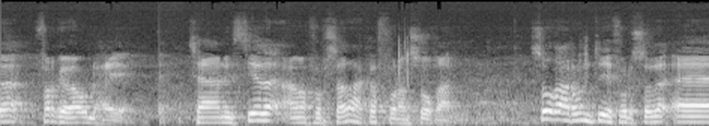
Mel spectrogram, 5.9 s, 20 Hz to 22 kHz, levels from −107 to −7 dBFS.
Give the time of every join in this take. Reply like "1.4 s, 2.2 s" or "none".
1.5 s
